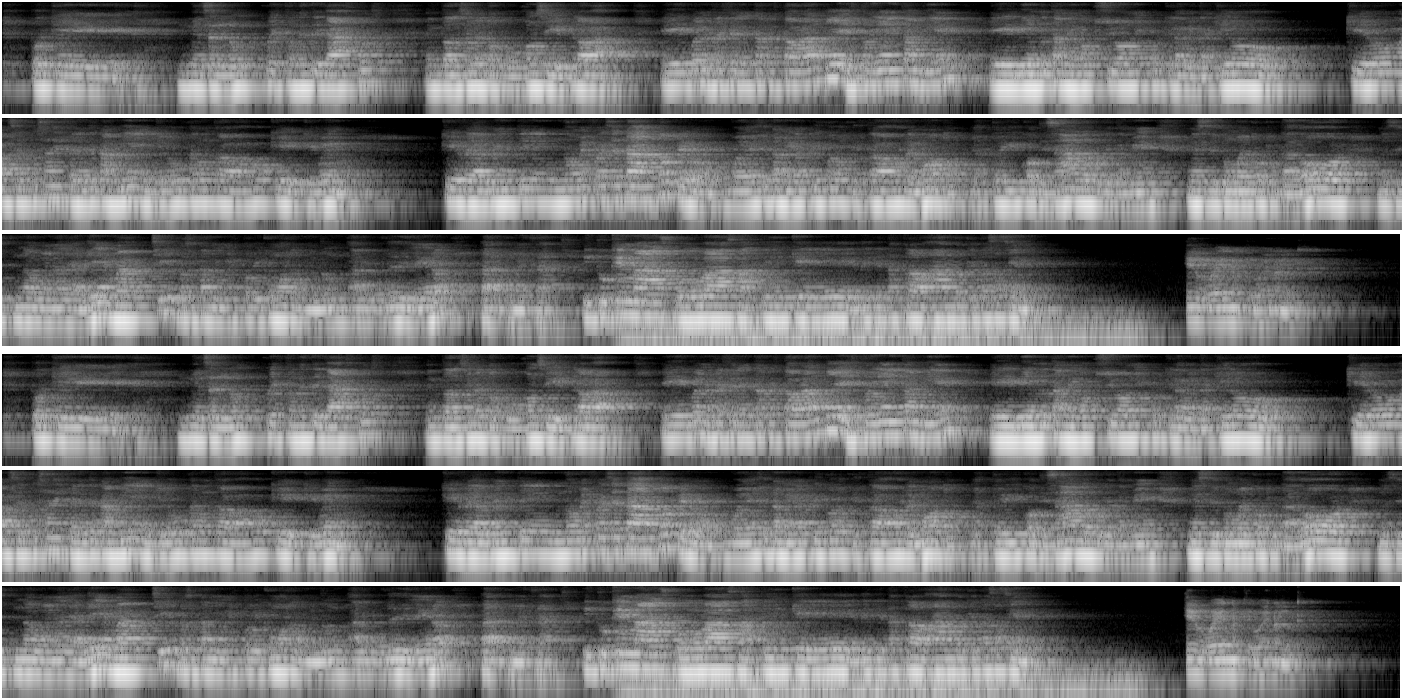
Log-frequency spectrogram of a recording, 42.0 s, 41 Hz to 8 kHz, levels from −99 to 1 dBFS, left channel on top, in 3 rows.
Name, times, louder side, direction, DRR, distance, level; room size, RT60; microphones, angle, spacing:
voice 1, 0.3-1.4 1.7-3.7 4.2-6.2 6.6-9.6 9.9-12.7 13.4-17.4 18.4-32.5 32.8-33.5 33.8-38.3, equal, 45° left, -12 dB, 0.8 m, -24 dB
sound 1, 34.1-39.3, equal, 15° right, 0.5 m, -36 dB
voice 2, 39.8-41.0, right 3 dB, 60° right, 4 dB, 0.3 m, -30 dB
3.5 x 2.4 x 2.5 m, 1.4 s
head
